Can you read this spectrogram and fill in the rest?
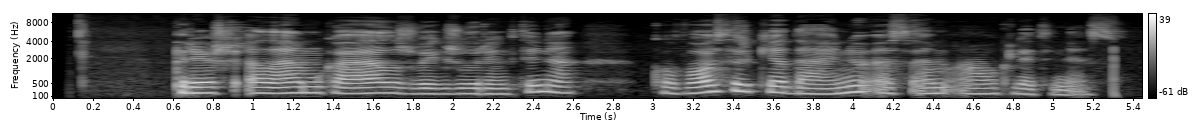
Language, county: Lithuanian, Klaipėda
